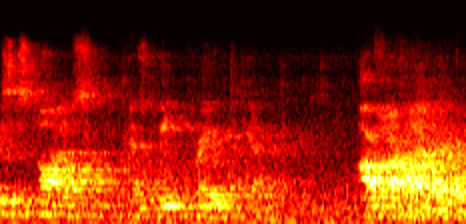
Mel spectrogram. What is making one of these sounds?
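A man speaks at a microphone in a large echoing hall.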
